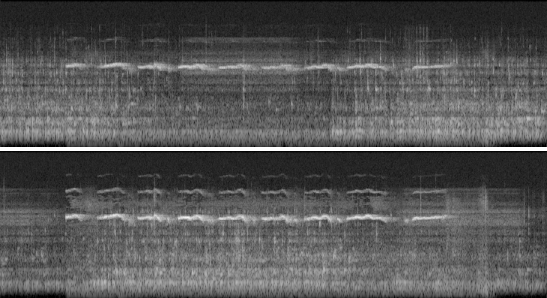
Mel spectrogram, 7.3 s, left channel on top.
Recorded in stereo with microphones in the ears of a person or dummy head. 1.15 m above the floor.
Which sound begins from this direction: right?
A squeak, at 0.9 s.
